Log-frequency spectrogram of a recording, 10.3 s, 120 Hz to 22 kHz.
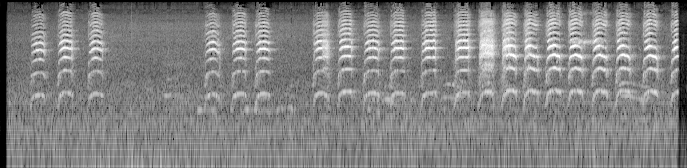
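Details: Noisy Miner giving its alarm call at a cat in an Australian backyard, midday on a hot 19 October: loud, harsh, repeated notes, two to three per second, in rapid bursts growing more insistent.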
